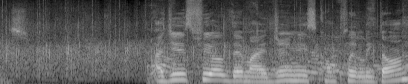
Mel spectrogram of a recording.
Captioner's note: applause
